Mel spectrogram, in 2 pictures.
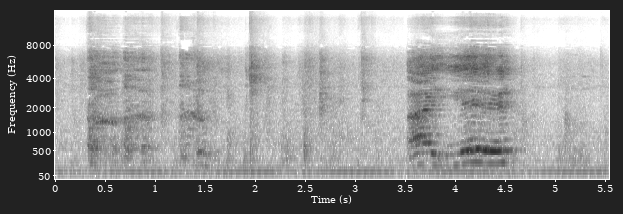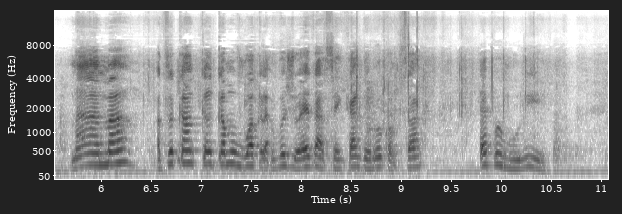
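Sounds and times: person coughing: 0:00.3 - 0:01.7.

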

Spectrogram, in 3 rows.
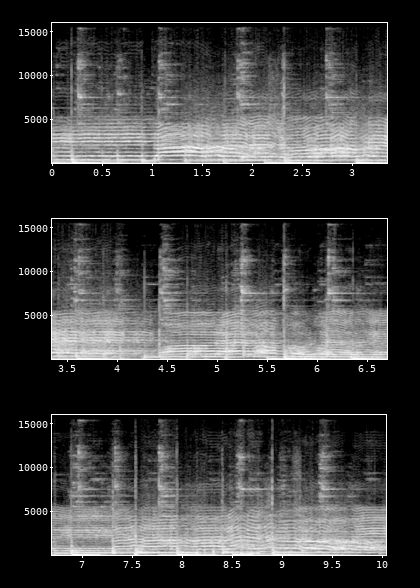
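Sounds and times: drum beats and percussion: 0:00.0 - 0:10.0
woman singing into a microphone: 0:00.0 - 0:10.0.

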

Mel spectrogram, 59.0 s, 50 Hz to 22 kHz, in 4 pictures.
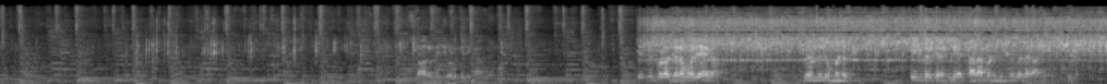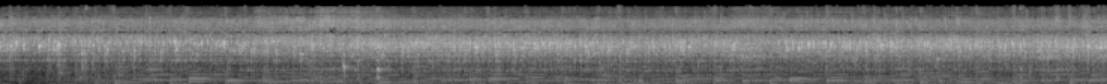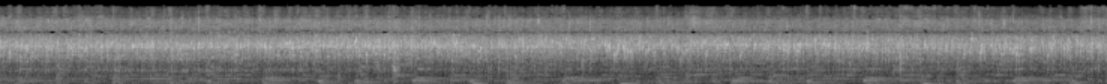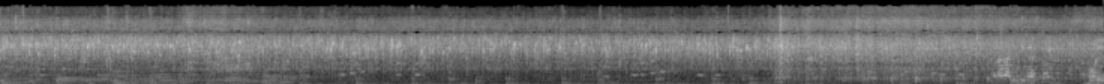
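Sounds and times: meat sizzling in hot fat: 0:08.3 - 0:59.0.

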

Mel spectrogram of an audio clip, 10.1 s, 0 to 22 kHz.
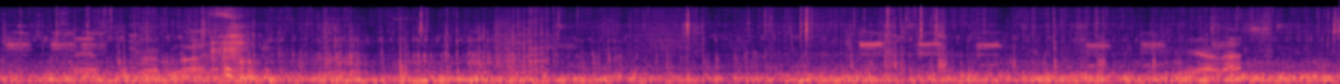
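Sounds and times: plastic wheels rolling over asphalt: 0:00.0 - 0:10.0.

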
